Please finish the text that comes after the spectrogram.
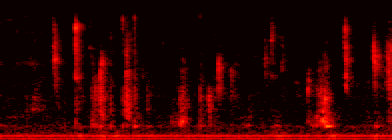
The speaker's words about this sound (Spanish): Voy, bebo agua y ya, y ya hablo de eso.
